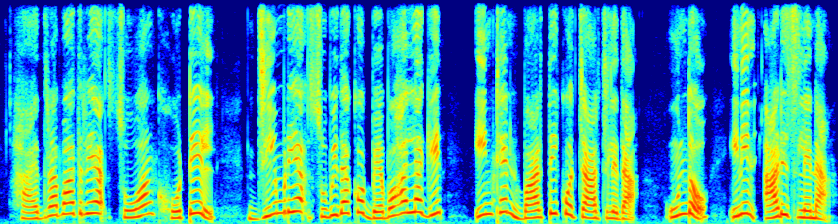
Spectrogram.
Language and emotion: Santali, angry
